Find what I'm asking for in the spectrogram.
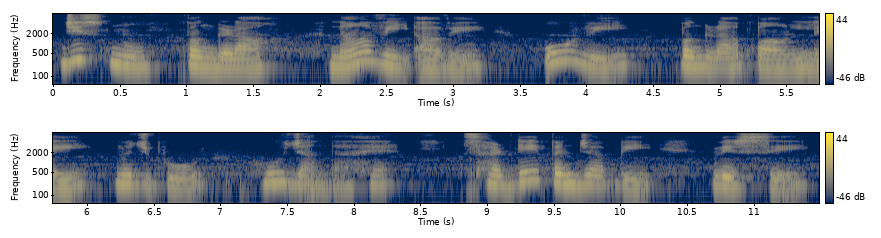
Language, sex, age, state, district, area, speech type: Punjabi, female, 45-60, Punjab, Jalandhar, urban, spontaneous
